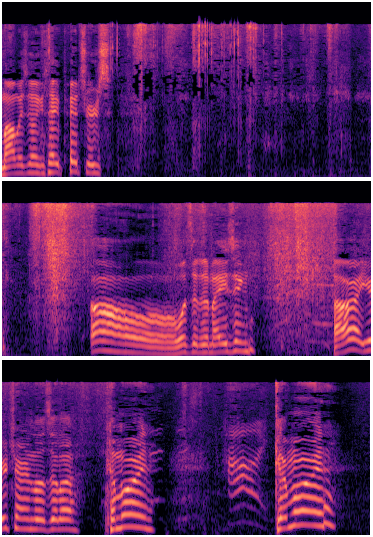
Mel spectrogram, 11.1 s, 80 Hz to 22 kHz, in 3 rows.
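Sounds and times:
footsteps on grass and leaves: 0:00.3 - 0:08.7.

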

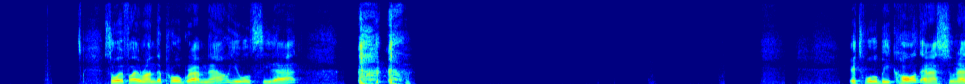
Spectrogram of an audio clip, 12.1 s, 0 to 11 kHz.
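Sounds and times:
man clearing his throat: 0:04.5 - 0:05.2.

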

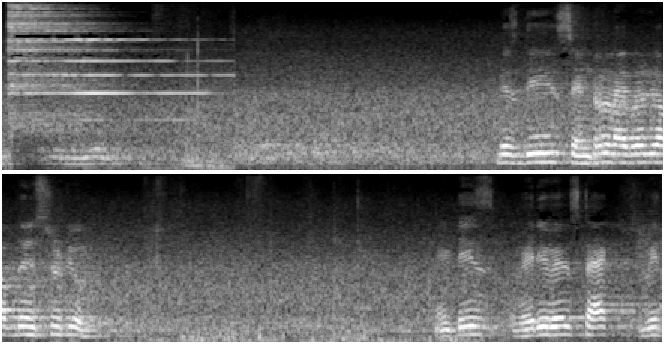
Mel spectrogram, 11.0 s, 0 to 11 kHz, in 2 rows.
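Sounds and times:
bell-like chime ringing: 0:00.0 - 0:02.0.

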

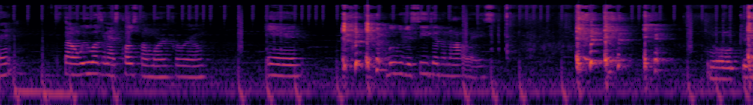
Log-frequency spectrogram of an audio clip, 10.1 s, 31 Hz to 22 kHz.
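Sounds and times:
woman coughing: 0:04.5 - 0:05.4, 0:07.6 - 0:09.1.

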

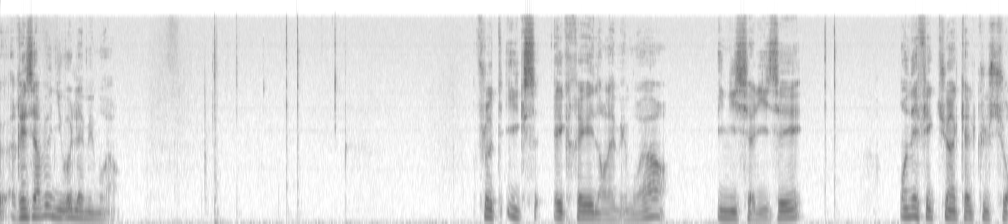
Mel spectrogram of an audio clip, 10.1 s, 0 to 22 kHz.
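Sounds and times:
light computer clicks: 0:02.0 - 0:03.5, 0:08.2 - 0:08.4.

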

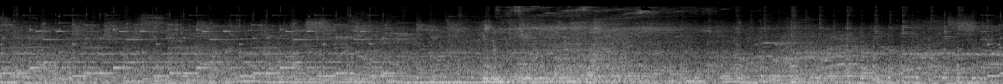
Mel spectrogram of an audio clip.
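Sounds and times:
slot machine game music: 0:00.0 - 0:07.5
slot machine sound effects: 0:00.0 - 0:07.5.

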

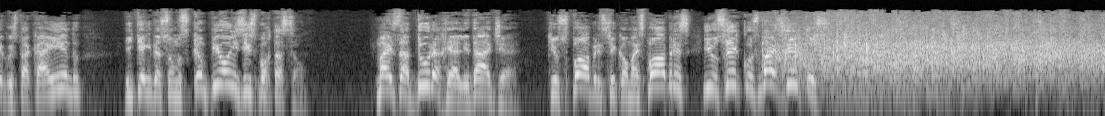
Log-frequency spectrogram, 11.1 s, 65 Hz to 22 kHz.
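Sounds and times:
large audience applauding: 0:07.6 - 0:11.0.

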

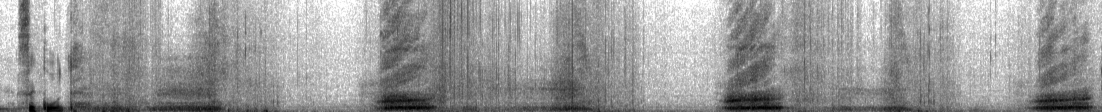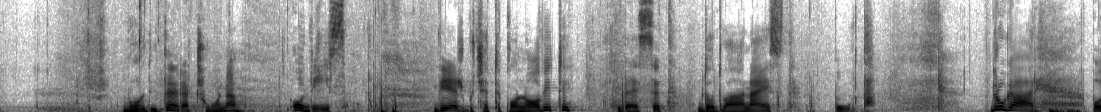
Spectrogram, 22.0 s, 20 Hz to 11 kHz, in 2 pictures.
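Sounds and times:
woman breathing hard: 0:14.8 - 0:15.4.

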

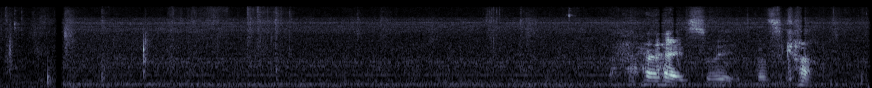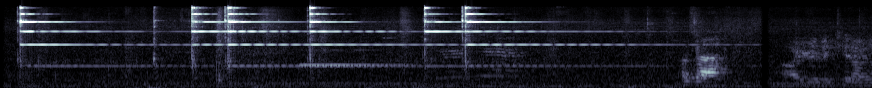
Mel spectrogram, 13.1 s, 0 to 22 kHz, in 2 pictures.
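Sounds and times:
counter service bell ringing: 0:06.6 - 0:12.3.

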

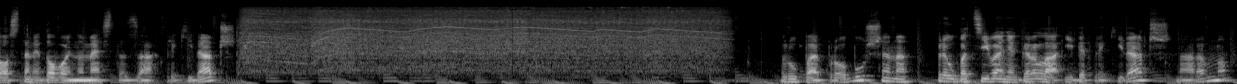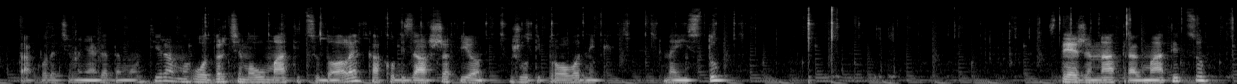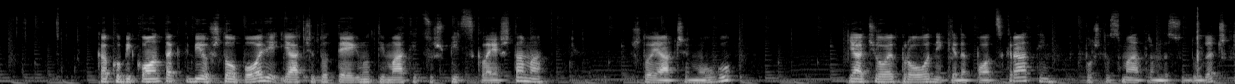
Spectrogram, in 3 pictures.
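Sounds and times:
quiet background music: 0:00.0 - 0:37.0
electric drill boring through metal: 0:02.4 - 0:07.4
sharp metallic clicks: 0:19.6 - 0:21.1.

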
